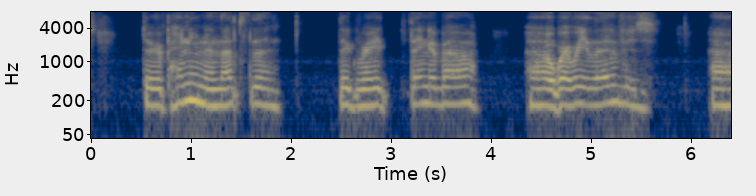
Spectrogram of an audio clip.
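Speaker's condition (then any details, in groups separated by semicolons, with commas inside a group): Cerebral palsy; from birth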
